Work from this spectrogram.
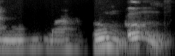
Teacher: Tumma hum mim tasdid dibaca ghunah atau mendengung. Ditahan biar tampak mendengungnya.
